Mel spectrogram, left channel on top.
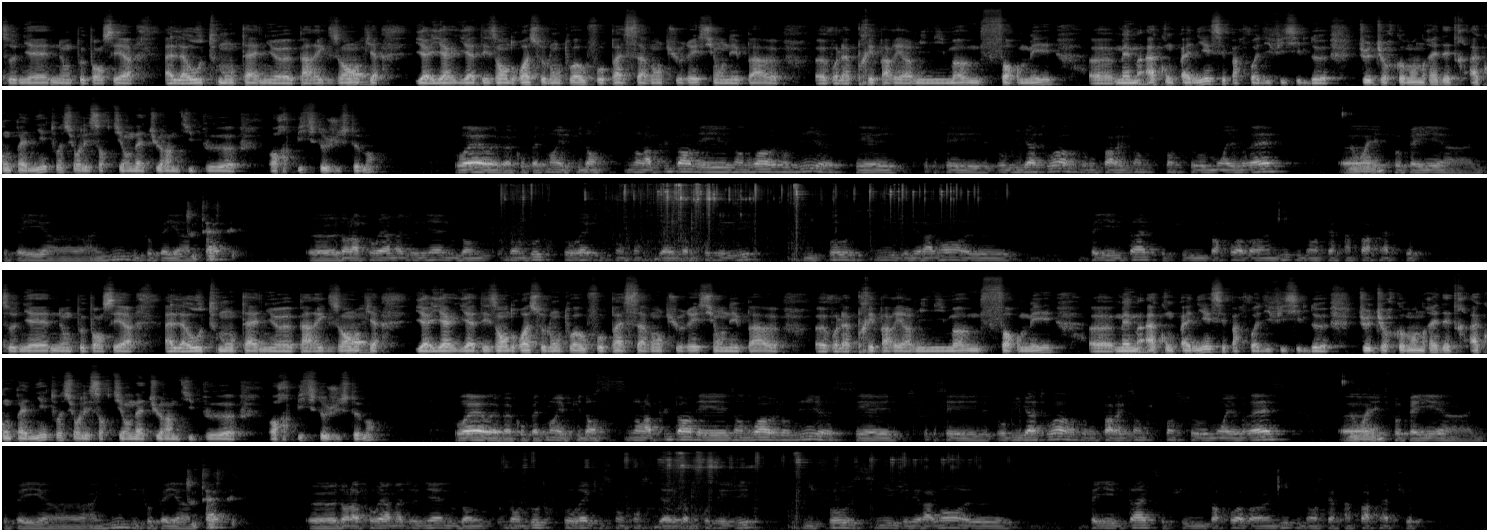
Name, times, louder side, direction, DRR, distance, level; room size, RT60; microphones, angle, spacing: voice 1, 0.0-18.6 28.3-28.7 31.5-31.8, equal, 5° right, 3 dB, 1.0 m, -28 dB
voice 2, 19.4-27.6 28.2-31.9 32.7-37.2 37.7-39.8 40.6-41.2 41.5-43.8, right 1 dB, 70° right, 2 dB, 4.4 m, -35 dB
sound 1, 34.6-35.2 35.5-39.8, left 9 dB, 60° left, 1.6 m, -37 dB
15.0 x 6.3 x 6.3 m, 0.43 s
head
